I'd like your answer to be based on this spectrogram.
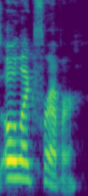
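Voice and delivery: play-acted flippant brush-off. Retelling a husband's answer about how long it went on: imitating a flippant reply. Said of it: "Just super flippant about it".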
